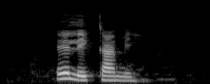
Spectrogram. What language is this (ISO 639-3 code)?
ajg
